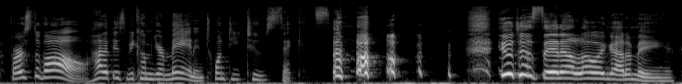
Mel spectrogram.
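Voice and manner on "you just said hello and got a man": high shrieking laugh into the words; squealing with laughter; laughing hard. Real, not acted. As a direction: crack up while talking. Cracking up at Amal.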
